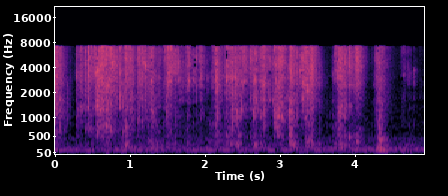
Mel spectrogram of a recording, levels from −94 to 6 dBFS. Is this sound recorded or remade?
remade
